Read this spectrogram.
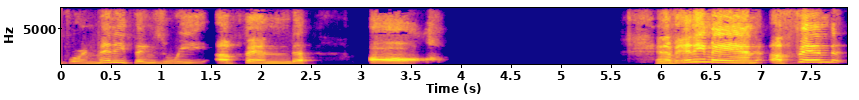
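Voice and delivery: declaimed reading, swelling on key words; preaching scripture. Acted. Preacher reading James to his listeners, declamatory. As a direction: proclaim the verse, drawing out the big words.

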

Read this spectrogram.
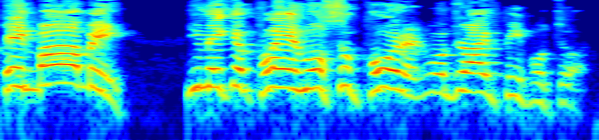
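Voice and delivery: high, loud hail to a friend; calling out. Acted. Host calling on Bobby to start something. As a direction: shout his name, then push him to act.

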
